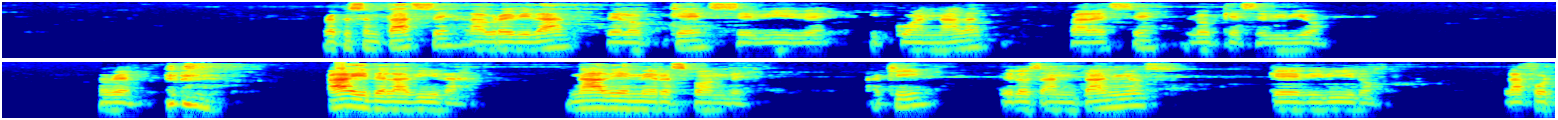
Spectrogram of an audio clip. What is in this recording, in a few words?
spanish poem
